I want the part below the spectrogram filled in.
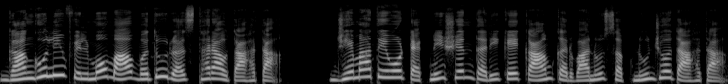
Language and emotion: Gujarati, neutral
